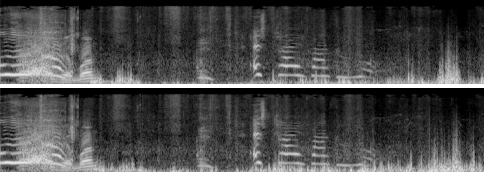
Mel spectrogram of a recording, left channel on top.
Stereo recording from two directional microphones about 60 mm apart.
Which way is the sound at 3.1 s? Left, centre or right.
Right.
